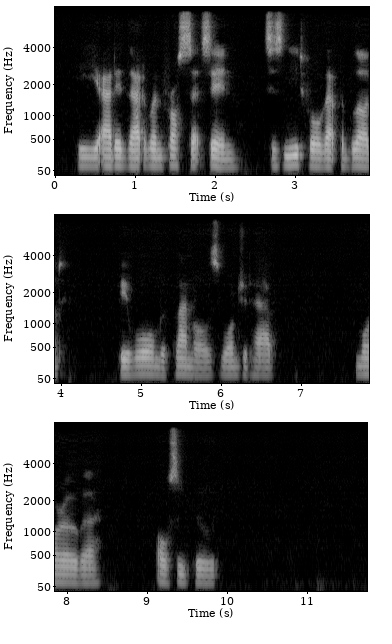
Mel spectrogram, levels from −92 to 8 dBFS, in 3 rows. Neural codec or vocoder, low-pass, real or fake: codec, 16 kHz in and 24 kHz out, 1 kbps, XY-Tokenizer; 7.2 kHz; fake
